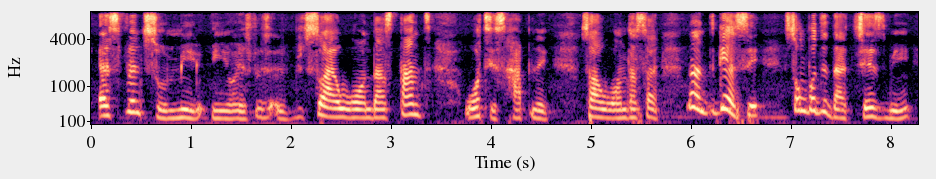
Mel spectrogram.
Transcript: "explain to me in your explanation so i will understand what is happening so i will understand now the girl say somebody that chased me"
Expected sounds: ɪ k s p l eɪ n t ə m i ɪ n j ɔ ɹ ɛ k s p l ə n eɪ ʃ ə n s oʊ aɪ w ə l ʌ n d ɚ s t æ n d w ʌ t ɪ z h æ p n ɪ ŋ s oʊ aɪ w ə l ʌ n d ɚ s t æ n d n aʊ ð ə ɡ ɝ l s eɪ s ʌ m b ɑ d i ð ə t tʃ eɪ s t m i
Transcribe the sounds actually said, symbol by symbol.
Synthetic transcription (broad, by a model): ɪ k s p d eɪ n t ə m i ɪ n j ɔ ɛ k s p ə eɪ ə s s oʊ aɪ w ə l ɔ n d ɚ s t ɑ n d w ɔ t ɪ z h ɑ p n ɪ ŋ s oʊ aɪ w ə l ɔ n d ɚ s t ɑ n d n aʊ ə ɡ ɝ s eɪ s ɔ m b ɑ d i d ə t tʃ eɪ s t m i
